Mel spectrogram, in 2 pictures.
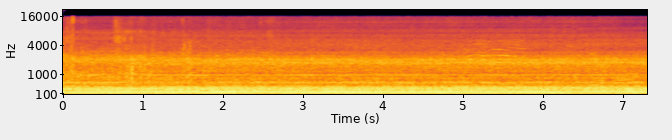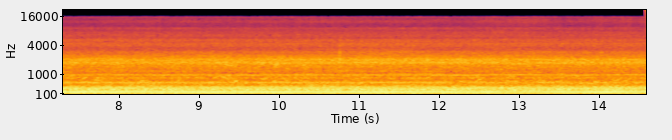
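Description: An engine running steadily: a constant low hum that does not change.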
